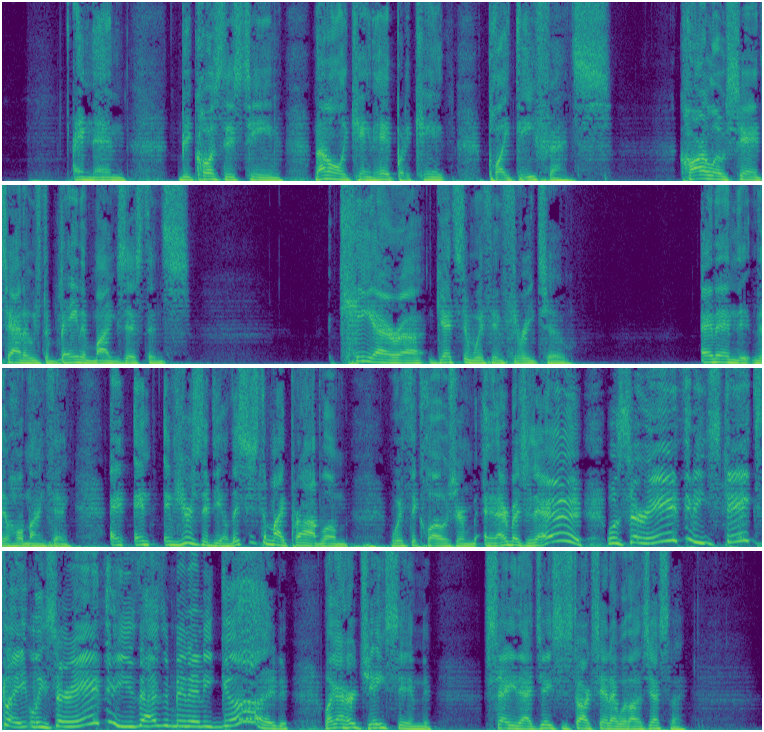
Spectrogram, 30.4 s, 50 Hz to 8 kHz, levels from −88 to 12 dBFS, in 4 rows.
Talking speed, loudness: 150 wpm, -13 LUFS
